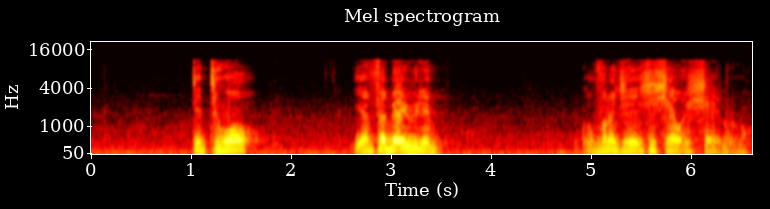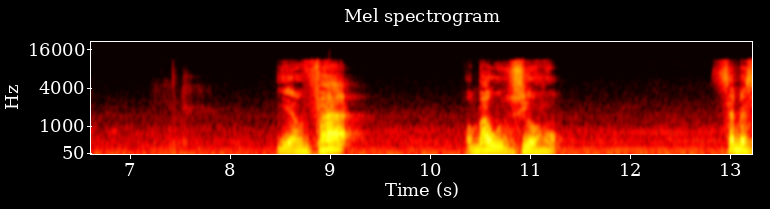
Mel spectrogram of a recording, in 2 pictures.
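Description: An elderly man speaks with animation in short bursts, close to a microphone.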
